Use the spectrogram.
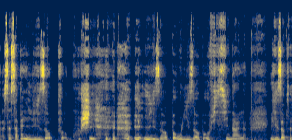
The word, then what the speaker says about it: hysope: essentielle alors c'est ça s'appelle l'isope couché et l'isope ou l'isope officinal l'isope ça s'écrit avec un H Ys o PEE c'est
